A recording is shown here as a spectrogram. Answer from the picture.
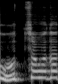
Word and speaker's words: ಉತ್ಸವ: ಮಾಡಿ ನೋಡಿ ನಾನು ಆದ್ರೆ ಎಷ್ಟೋ ಜನ ಉಸ್ತವ ಅನ್ನೋ ಪದನೇ ಸರಿಯಾದ ಉಚ್ಚಾರಣೆ ಅಂತ ತಿಳ್ಕೊಂಡಾರೆ ಬಟ್ ಸರಿಯಾದ ಪದ ಏನಪ್ಪಾ ಅಂತಂದ್ರೆ ಉತ್ಸವ ರಾಜ್ಯೋತ್ಸವ ಎರಡು ಪದದ ವ್ಯತ್ಯಾಸ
